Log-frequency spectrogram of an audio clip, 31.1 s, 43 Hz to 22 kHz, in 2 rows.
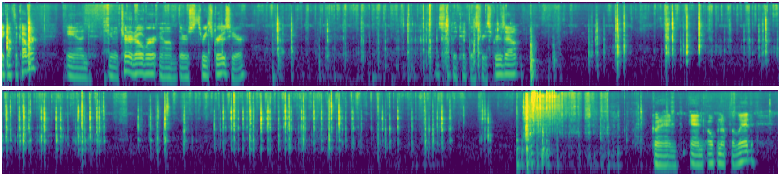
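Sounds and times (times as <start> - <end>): plastic parts clattering: 5.3 - 10.2, 13.2 - 17.7, 18.4 - 28.4
plastic housing being handled: 5.3 - 29.2.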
